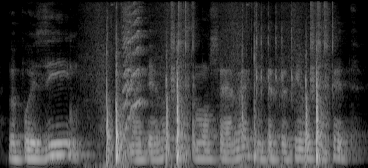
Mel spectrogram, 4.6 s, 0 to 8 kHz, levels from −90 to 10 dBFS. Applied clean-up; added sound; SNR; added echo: none; Walk, footsteps; -2 dB; reverberation time 0.3 s.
